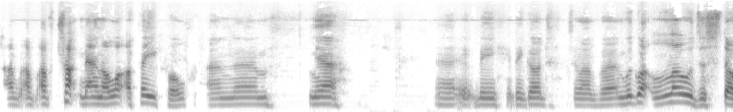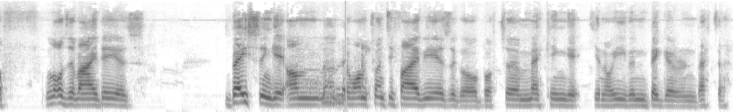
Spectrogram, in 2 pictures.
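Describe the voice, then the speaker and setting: A man's voice: fairly high pitch, steady tone, moderate pace, a little mellow, no room sound, muffled recording. A man from the UK, a keyboard player in a tribute band, chatting casually in an interview and stumbling through many restarts and fillers.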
